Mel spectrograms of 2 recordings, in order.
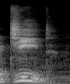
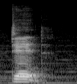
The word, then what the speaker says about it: did: Preste atenção na pronúncia do did. Não é did, did. E-e, did.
